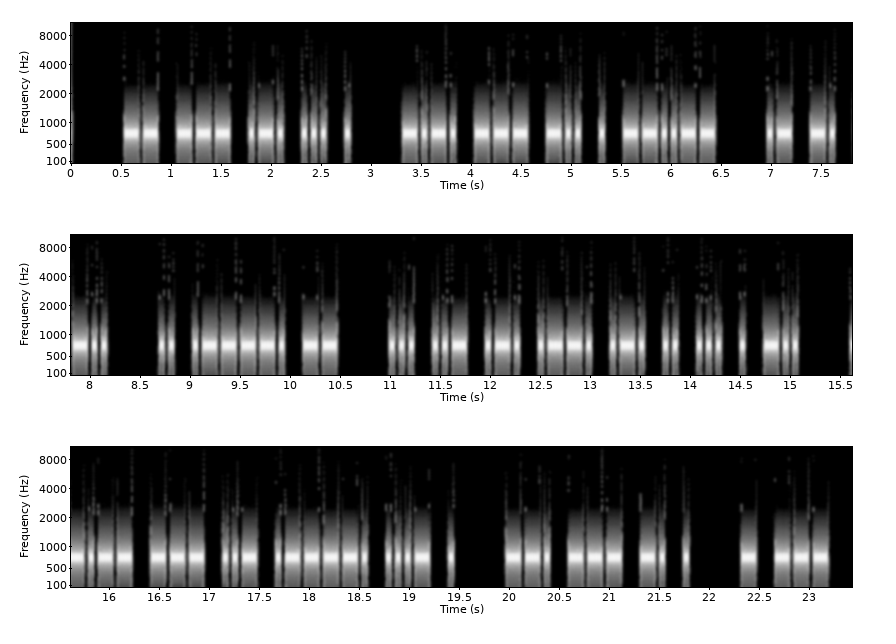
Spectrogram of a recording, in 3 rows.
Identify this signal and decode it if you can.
Morse code, heard as a keyed tone, about 25 wpm, 750 Hz. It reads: MORSE CODE, AND I'M SURPRISED YOU'VE GONE TO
